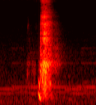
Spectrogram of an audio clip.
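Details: A single sharp, explosive sneeze, described as dog-allergy sneezing after sleeping in bedsheets a dog played in.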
